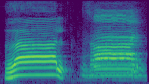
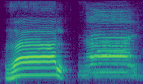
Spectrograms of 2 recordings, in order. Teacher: دال، اور اس حرف کو سا کی طرح نرمی کے ساتھ ادا کرنا ہے۔ ذال، زال نہیں، سختی نہیں کرنی بلکہ نرمی کے ساتھ پڑھنا ہے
